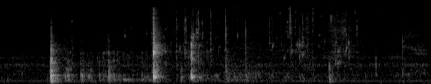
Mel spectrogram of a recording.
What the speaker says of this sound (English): Slosh that around.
